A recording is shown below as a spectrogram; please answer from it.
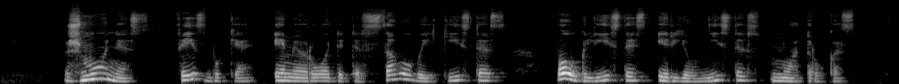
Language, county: Lithuanian, Utena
